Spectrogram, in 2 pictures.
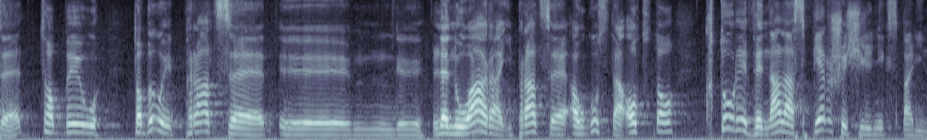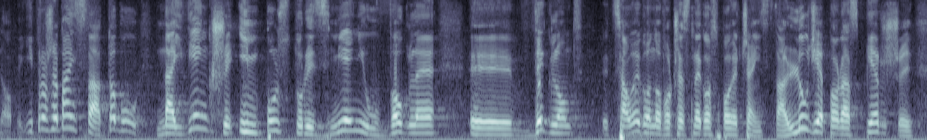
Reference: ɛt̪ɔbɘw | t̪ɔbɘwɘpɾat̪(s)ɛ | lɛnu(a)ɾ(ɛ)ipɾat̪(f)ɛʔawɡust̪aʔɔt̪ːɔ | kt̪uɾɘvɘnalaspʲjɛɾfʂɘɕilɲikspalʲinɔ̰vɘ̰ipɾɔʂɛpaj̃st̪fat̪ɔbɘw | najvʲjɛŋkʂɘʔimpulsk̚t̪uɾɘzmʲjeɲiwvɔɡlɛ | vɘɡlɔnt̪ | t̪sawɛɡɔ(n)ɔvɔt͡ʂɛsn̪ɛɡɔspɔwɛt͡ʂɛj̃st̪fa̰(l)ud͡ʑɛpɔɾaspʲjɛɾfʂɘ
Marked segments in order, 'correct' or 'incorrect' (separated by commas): correct, correct, incorrect, incorrect, correct, correct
